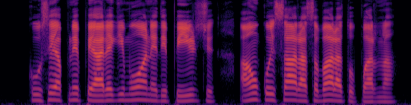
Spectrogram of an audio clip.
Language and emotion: Dogri, sad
